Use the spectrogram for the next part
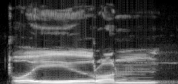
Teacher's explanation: یہاں حرف تو بھی موٹا کرنا ہے اور یہ را جو کھڑی ہے یہ را کو بھی موٹا پڑھنا ہے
